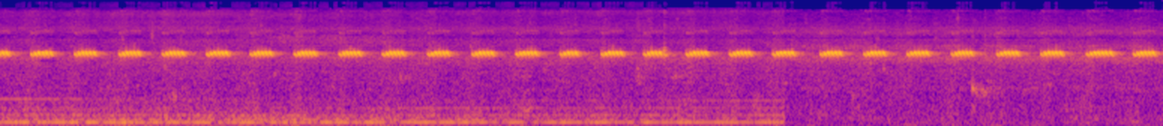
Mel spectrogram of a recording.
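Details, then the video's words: A moonlit forest at night with a cricket chirping steadily, short high pulses evenly spaced at roughly three and a half per second, over a low droning tone that stops abruptly after five seconds. "Cricket Night Forest Ambience"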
